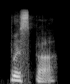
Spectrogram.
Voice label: "whisper", Indian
